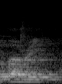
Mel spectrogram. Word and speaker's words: Bury: All that stuff that we're criticised for, no doubt, in Bury or Bury, however you want to pronounce it.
